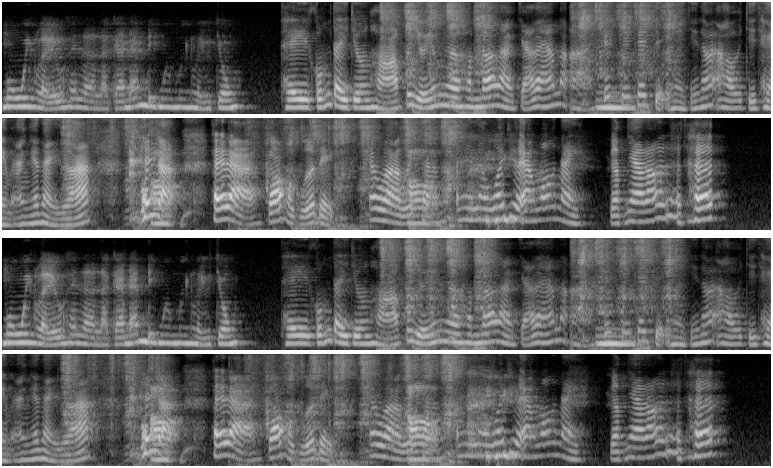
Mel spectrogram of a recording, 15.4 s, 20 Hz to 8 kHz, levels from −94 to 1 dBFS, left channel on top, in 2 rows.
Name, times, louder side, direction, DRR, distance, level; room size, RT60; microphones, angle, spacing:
voice 1, 0.0-2.4 5.9-6.3 9.2-9.4 11.7-12.9 13.5-13.6, right 2 dB, 25° right, 0.8 m, -29 dB
voice 2, 2.8-9.4 9.8-11.0 11.4-13.5 13.8-14.8, left 4 dB, 45° left, 0.8 m, -27 dB
sound 1, 3.7-4.9 5.7-6.7 8.2-9.3 9.9-12.2, right 1 dB, 5° left, 4.7 m, -34 dB
22.5 x 12.0 x 2.7 m
head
